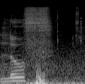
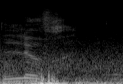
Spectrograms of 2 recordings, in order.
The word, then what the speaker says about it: Louvre: the courtyard of the Louvre. If you want to pronounce it correctly, it's not Louvre, it's not Louvre, it's Louvre, Louvre, with sound, because the R sound is like a H in French.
